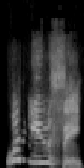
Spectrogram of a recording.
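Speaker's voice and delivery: high, drawn-up challenge to Mom; mock confronting. Mock confronting Mom about movie.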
